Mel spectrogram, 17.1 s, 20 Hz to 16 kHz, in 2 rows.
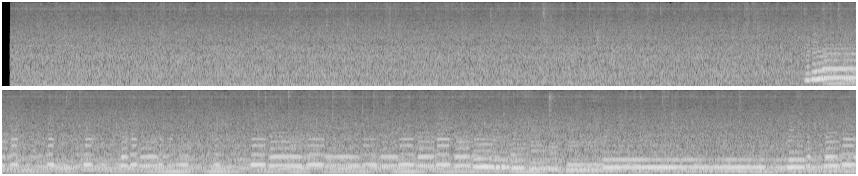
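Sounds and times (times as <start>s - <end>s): heavy rain hissing: 7.8s - 17.0s
music with held notes: 8.0s - 17.0s.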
